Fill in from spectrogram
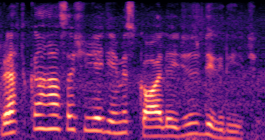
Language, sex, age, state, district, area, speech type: Kashmiri, male, 30-45, Jammu and Kashmir, Pulwama, rural, spontaneous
